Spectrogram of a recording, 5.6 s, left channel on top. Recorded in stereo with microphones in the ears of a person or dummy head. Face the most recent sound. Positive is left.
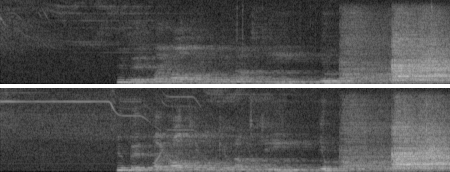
turn(degrees=15)  # may be behind; listen again after turning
